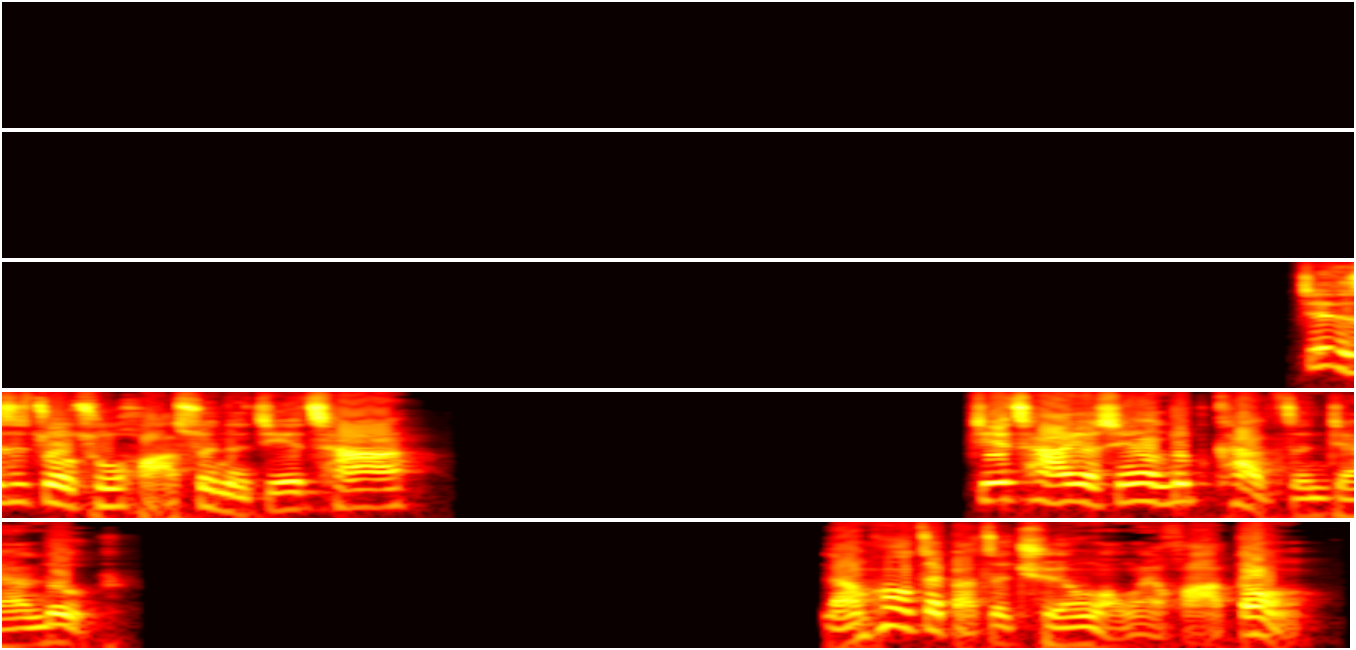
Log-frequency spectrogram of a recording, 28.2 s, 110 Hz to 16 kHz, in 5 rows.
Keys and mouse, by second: 0.1-2.4 middle drag, 2.7 alt+middle click, 3.4 alt+click, 4.8 middle click, 6.4 ctrl+KP_Add, 7.8-9.0 middle drag, 9.2 ctrl+z, 10.4 KP_1, 11.2 shift+middle click, 11.6 click, 12.1 shift+middle click, 12.5 middle click, 13.7 middle click, 14.3 middle click, 15.3 middle click, 15.6-17.6 middle drag, 17.8 middle click, 18.2 middle click, 18.7 KP_1, 19.3 shift+middle click, 20.6 ctrl+r, 22.8 middle click, 25.3 middle click, 25.9-27.6 drag, 25.9 g.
